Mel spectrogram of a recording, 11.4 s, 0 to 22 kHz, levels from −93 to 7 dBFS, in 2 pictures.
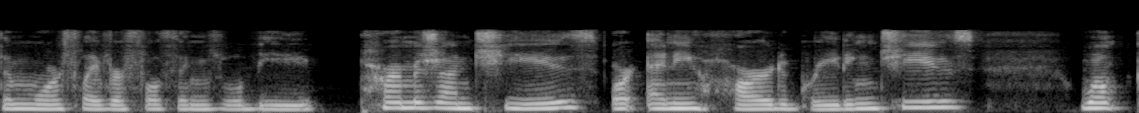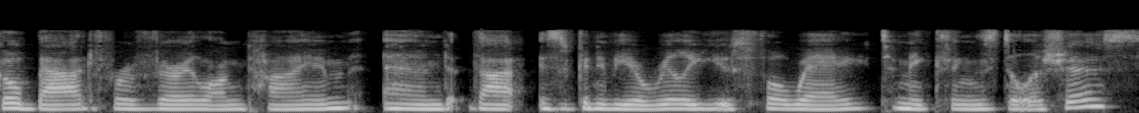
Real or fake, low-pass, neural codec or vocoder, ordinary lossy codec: fake; 7.2 kHz; codec, 16 kHz, 16 kbps, FunCodec, trained on LibriTTS, 50 frames a second; AAC, 48 kbps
